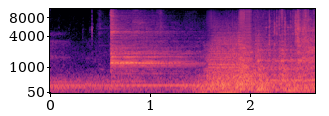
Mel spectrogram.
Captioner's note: clang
